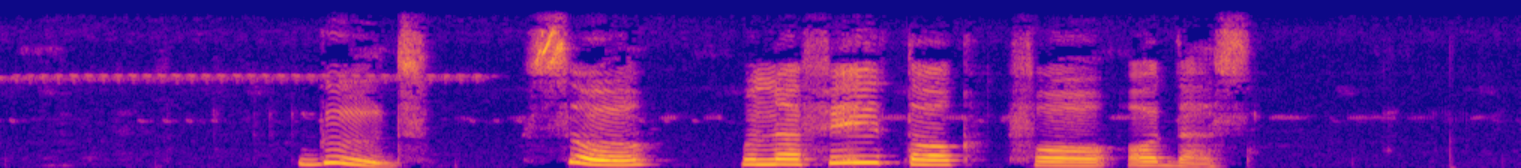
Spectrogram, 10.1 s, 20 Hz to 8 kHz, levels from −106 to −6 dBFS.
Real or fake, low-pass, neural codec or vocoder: real; 7.2 kHz; none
